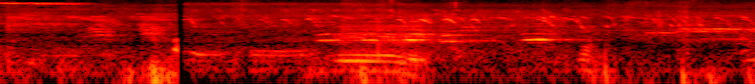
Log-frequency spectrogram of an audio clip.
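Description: Birds chirping: a quick run of short, high chirps, several a second, starting about a second and a half in.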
